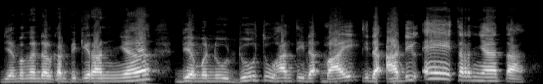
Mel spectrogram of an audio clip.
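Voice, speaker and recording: A man with a Medan Indonesian accent preaches a Sunday school sermon to children, explaining things in short, repeated phrases. His voice is fairly high, a little mellow, and moderately paced, rising into a pleading tone as he acts out prayers and quotes.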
